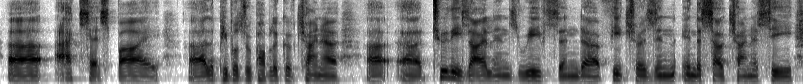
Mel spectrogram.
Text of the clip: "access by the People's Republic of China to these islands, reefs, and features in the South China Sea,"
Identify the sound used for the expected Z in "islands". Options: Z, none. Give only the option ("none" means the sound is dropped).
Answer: Z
